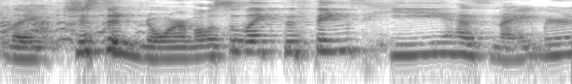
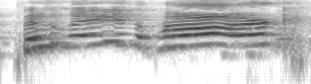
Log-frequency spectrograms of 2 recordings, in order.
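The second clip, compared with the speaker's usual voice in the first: high, loud nightmare scream; hammed-up terror, stretching the last word; terrified yell; 12 semitones higher, 8 dB louder than usual. Husband yelling out of a nightmare, terrified. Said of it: "he finally yelled out".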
